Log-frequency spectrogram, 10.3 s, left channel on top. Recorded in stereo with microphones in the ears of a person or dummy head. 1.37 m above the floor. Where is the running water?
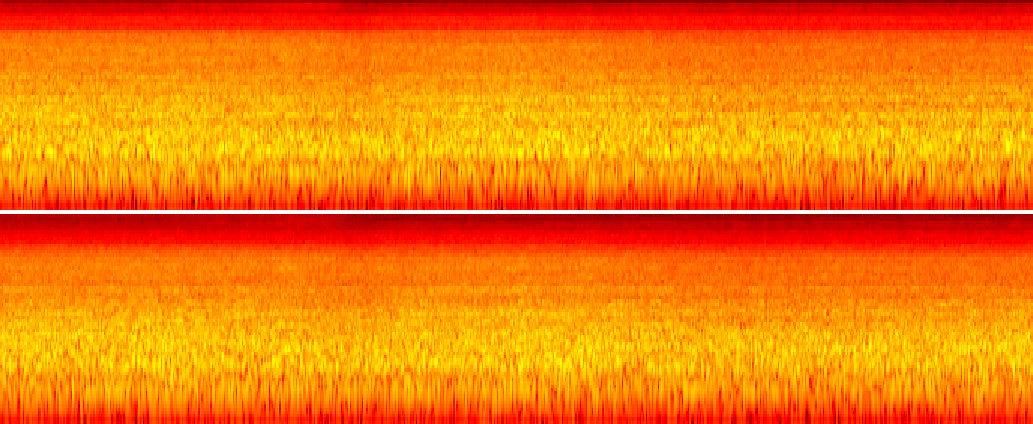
65° left (ahead or behind), 1.2 m.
